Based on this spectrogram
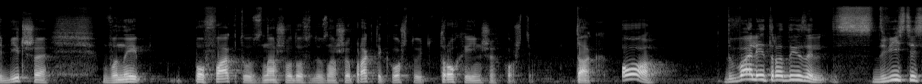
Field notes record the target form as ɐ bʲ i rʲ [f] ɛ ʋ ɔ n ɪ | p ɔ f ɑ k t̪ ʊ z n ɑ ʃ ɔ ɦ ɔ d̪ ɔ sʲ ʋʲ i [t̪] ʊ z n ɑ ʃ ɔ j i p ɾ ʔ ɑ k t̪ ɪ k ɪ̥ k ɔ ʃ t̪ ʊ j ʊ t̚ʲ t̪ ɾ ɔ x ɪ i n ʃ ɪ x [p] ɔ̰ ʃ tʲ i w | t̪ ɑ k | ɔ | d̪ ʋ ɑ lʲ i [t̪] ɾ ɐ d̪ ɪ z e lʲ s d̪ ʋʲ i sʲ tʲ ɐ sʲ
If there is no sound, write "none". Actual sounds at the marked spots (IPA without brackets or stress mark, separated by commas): ʃ, d̪, k, t̪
